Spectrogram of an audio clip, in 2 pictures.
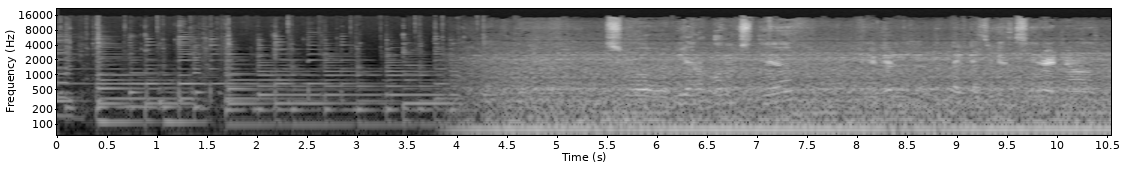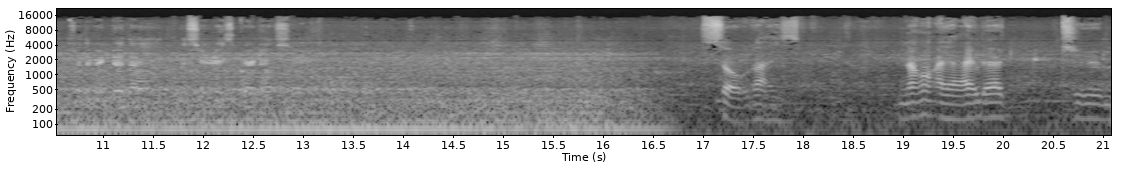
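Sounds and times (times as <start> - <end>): airliner cabin drone: 3.8 - 18.9.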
